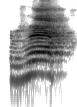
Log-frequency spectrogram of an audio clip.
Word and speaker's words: wrap: Night, K is silent. Wrap, W is silent.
